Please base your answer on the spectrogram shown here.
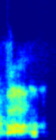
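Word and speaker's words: tau: ये Greek alphabet है, इस ग्रीक अल्फाबेट का प्रोनाउंसिएशन है टाउ, मत पढ़ना, टाउ नहीं पढ़ना।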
